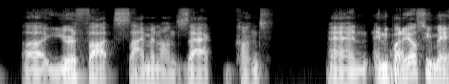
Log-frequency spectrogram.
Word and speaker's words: Kuntz: And man, I keep looking up his pronunciation, and damn it, if the pronunciation of his name is not Zach Kuntz.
